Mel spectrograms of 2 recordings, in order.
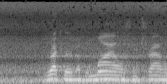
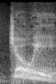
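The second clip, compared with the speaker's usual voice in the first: imitating the conductor; 6 semitones higher, 6 dB louder than usual. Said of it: "grabbed me and said".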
